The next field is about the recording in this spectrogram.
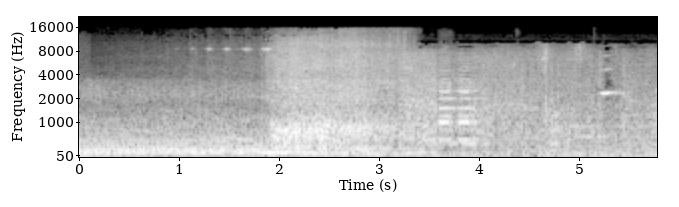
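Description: Engine noise of a car pulling over by the roadside near a crash where another car went into the trees, with a few short horn-like toots over a low rumble.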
